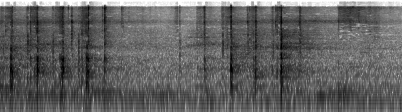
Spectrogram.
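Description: Tarot cards being shuffled and drawn by hand, a close, quiet series of crisp riffling snaps and soft slaps in an irregular rhythm, with no talking.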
